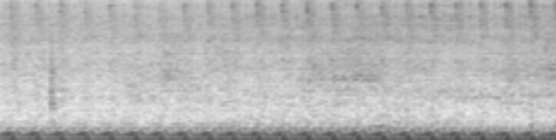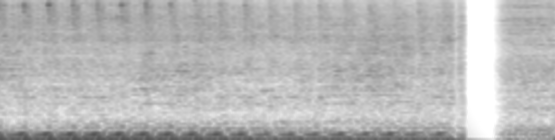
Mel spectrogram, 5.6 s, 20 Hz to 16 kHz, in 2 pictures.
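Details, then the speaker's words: Honda Civic EG after replacing a bad number three injector with an OBD2 injector: deep, even engine note with steady firing pulses through a light rev, no stumble or misfire; smooth running. "So, it's a long disaster, but as you can hear, it sounds a lot better. What happened was um number three injectors was bad, which we have over here."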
